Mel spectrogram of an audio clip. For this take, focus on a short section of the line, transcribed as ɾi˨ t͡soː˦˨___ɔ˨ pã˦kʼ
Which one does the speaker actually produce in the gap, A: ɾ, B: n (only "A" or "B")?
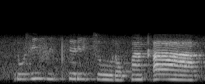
A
